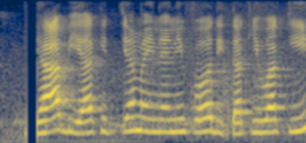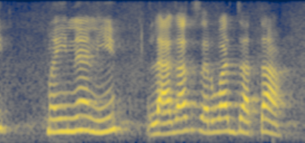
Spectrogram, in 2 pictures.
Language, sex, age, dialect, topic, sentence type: Marathi, female, 46-50, Southern Konkan, agriculture, question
